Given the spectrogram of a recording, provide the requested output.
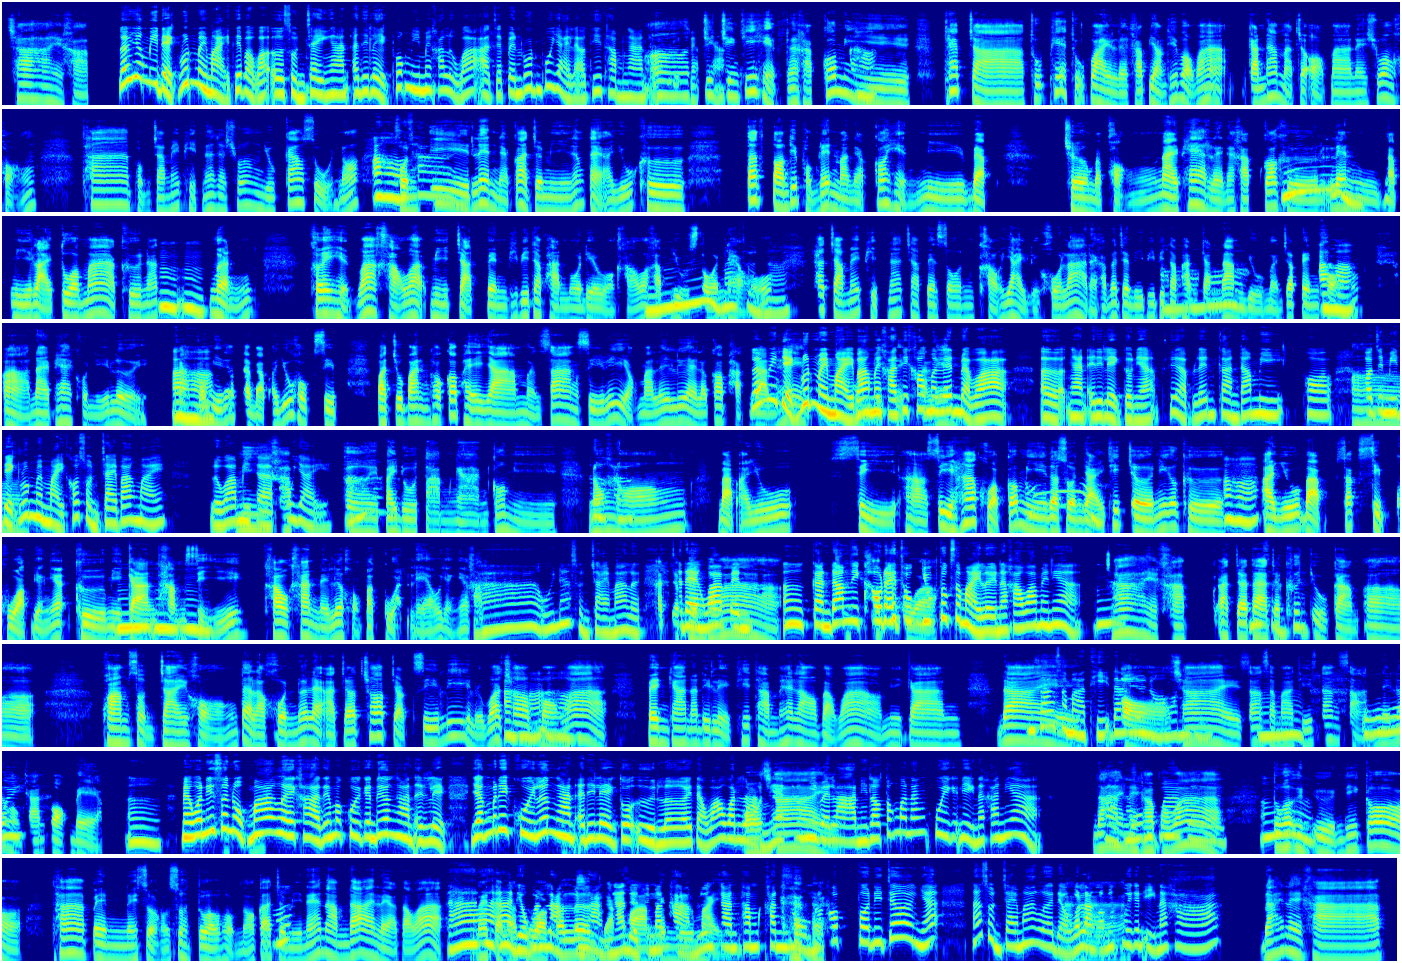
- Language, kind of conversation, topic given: Thai, podcast, มีเคล็ดลับเริ่มงานอดิเรกสำหรับมือใหม่ไหม?
- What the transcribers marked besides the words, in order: other background noise; other noise; tapping; chuckle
